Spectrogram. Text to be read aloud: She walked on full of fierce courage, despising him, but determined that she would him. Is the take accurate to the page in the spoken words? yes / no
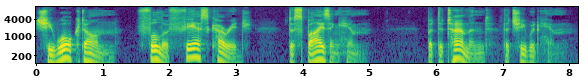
yes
